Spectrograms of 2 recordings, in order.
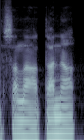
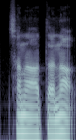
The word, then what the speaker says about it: Sanatana: Only then we will be able to realize how every word needs to be pronounced, whether it should be Sanatan or Sanatana or Sanatana. Sanatana is wrong. Sanatan is wrong. Sanatana is the right pronunciation.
